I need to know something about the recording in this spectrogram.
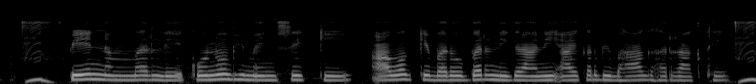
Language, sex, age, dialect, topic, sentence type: Chhattisgarhi, female, 25-30, Northern/Bhandar, banking, statement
